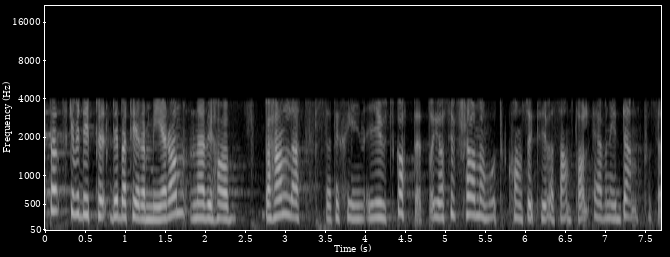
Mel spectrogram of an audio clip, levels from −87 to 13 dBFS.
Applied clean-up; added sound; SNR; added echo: none; none; none; none.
